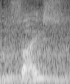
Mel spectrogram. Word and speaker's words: Zeiss: Zeiss, I think it's the pronunciation. Zeiss.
